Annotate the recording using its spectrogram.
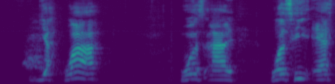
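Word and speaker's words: יהוה: there the the word 3068 which is yod vah or yahwa not J there's no J there anywhere in sight okay it is also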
